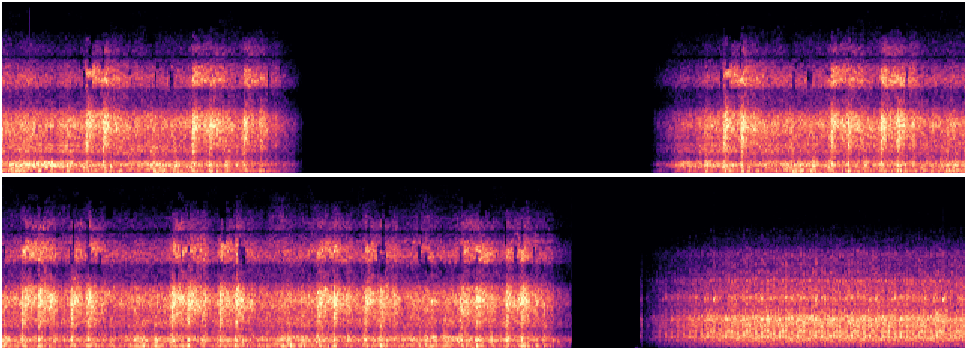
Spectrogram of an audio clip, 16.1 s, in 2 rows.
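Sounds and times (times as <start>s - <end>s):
low engine drone: 0.0s - 2.1s, 5.5s - 12.7s
train wheels clattering over rails: 0.0s - 2.5s, 5.7s - 12.8s.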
